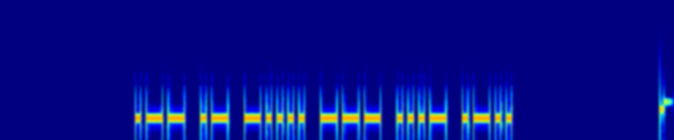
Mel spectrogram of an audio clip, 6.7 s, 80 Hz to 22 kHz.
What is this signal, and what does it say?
Morse code, heard as a keyed tone, about 22 wpm, 700 Hz. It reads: WA6OVL
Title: USA Call Signs Repeated 2x 22wpm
